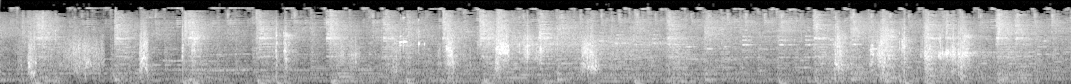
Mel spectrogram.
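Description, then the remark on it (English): Loud, layered monster growls, snarls, gurgles and guttural howls from a monster film overlap one after another, with barking-like bursts and occasional heavy thuds, filling the whole stretch without any talking. “For a monster film, all these guys howling and growling and snarling and gurgling, it's awesome.”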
